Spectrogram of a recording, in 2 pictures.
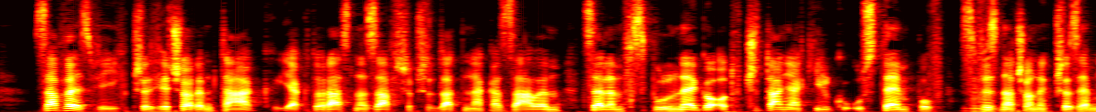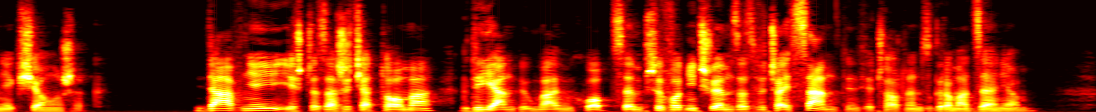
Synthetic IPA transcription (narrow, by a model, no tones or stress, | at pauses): zavɛzvʲjɛixpʂɛd̪vʲjɛt͡ʂɔɾɛmt̪akjʔakt̪ɔɾasnazafʂɛpʂɛd̪lat̪ɘnakazawɛmt̪sɛlɛmfspulnɛɡɔʔɔ̰t̪t͡ʂɘ̥t̪aɲakʲilkuʔust̪ɛmpuvzvɘznat͡ʂɔnɘxpʂɛzɛmɲɛkɕɔ̃w̃ʐɛ̰k | d̪avɲejːɛʂt͡ʂɛzaʐɘt͡ɕat̪ɔmaɡd̪ɘjanbɘwmawɘmxwɔp̚t̪sɛmpʂɛvɔd̪ɲit͡ʂɘwɛmzazvɘt͡ʂajsamt̪ɘmvʲjɛt͡ʂɔɾnɘmzɡɾɔmad̪zɛɲɔm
